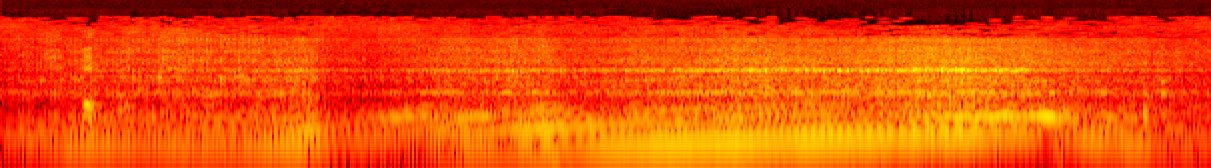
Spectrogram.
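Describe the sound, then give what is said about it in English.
Heavy engines of two buses rumble and drone at low pitch as they head to a camp in a forest, steadily growing louder, their tones rising and shifting as they approach. “As soon as the buses get close to camp, all the animals in the forest will head for the hills.”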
